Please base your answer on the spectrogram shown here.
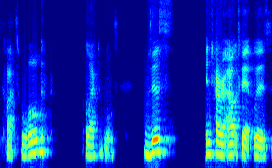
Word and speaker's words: Cotswold: I want to say Cotsworld, but there's no R in it. So it's Cotswold Collectibles.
